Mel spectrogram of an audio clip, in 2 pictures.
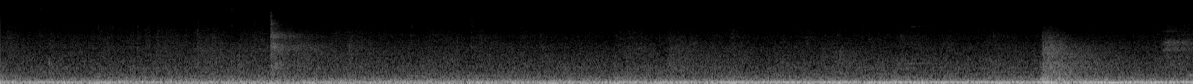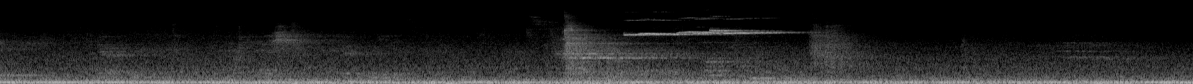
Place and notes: {"title": "Calgary +15 Center for Performing Arts bridge", "description": "sound of the bridge on the +15 walkway Calgary", "latitude": "51.04", "longitude": "-114.06", "altitude": "1053", "timezone": "Europe/Tallinn"}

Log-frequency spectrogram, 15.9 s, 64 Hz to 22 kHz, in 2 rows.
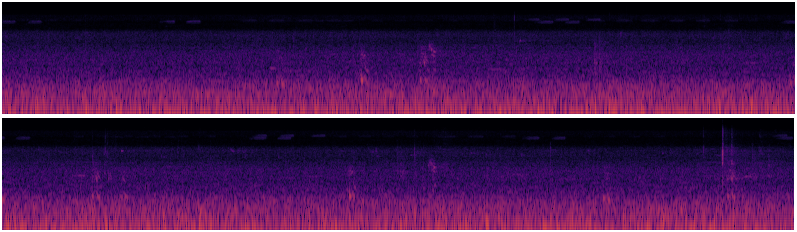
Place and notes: {"title": "台大醉月湖, Da’an Dist., Taipei City - Next to the lake", "date": "2015-07-25 19:08:00", "description": "The university campus at night, At the lake, Frogs chirping", "latitude": "25.02", "longitude": "121.54", "altitude": "12", "timezone": "Asia/Taipei"}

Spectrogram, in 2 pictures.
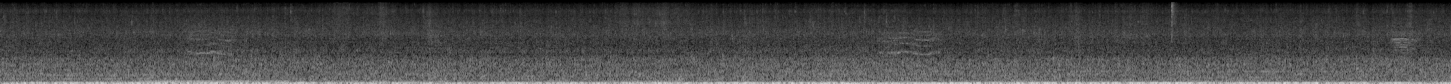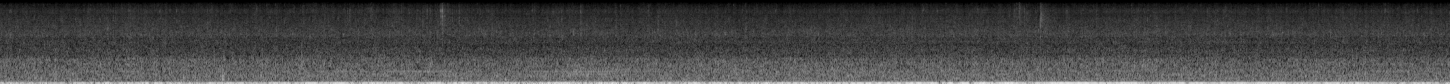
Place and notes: {"title": "J. Skvirecko g., Kaunas, Lithuania - Sena dvarvietė", "date": "2018-09-17 15:04:00", "latitude": "54.93", "longitude": "23.87", "altitude": "67", "timezone": "GMT+1"}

